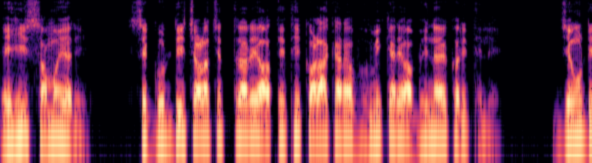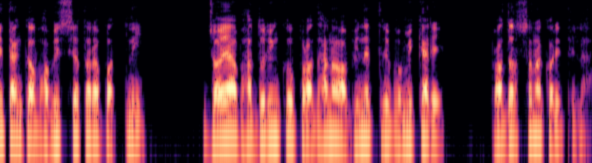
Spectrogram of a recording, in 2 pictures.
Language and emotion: Odia, neutral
